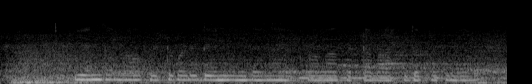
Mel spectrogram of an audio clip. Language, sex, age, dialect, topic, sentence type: Telugu, male, 18-24, Southern, banking, statement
